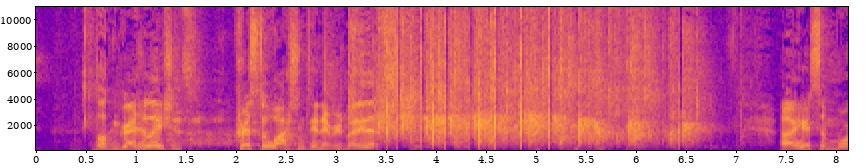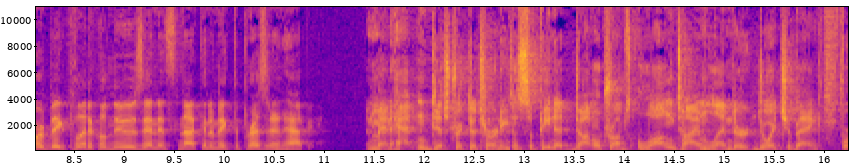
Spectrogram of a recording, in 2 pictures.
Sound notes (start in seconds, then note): 0.4 clap; 1.3 laughter; 2.9 applause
